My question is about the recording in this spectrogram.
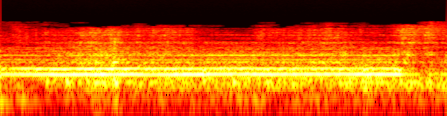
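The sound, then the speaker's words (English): An early steamboat, the world's first on the Hudson, sounds one long, steady low whistle blast over the churning rumble of its engine, loud, cutting off just before the end with no voices. “And the world's first steamboat on the Hudson.”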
